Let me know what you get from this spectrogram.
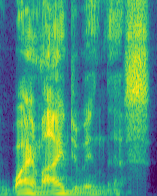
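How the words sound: It sounds accusatory.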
